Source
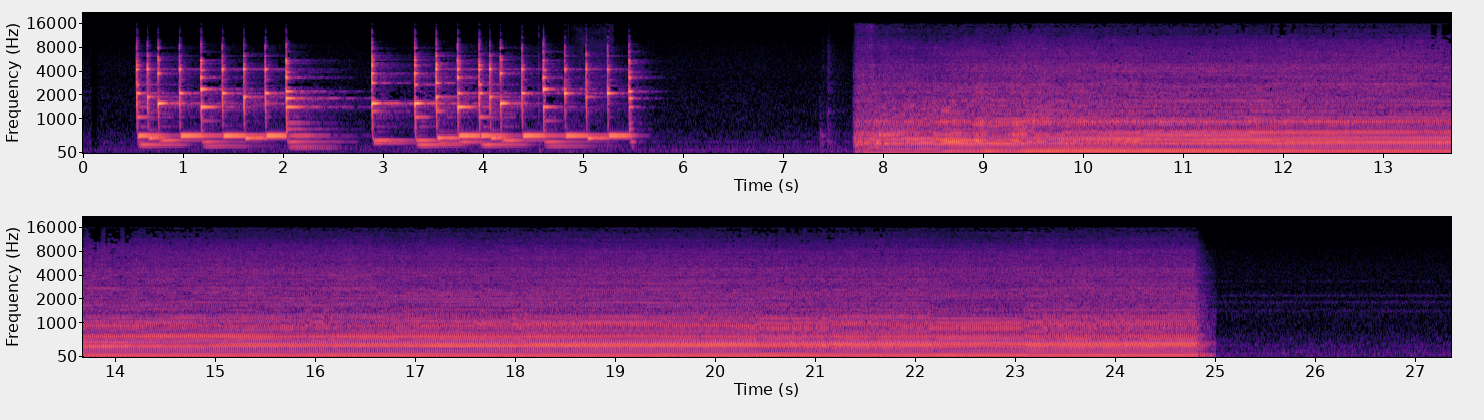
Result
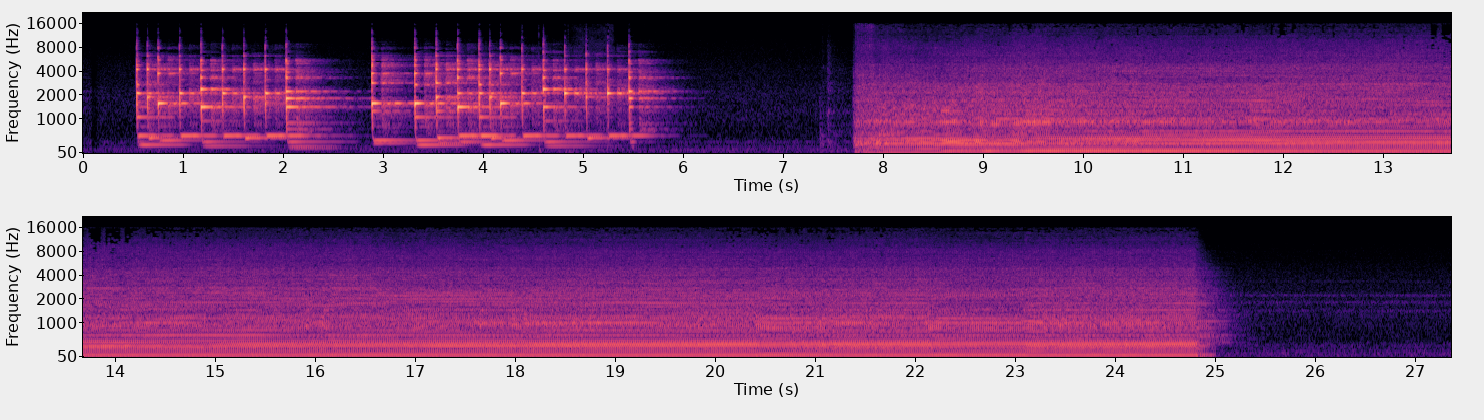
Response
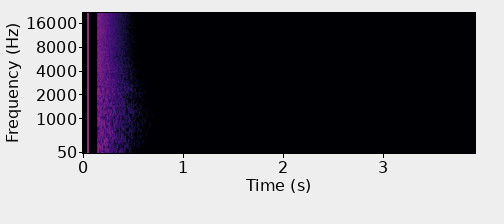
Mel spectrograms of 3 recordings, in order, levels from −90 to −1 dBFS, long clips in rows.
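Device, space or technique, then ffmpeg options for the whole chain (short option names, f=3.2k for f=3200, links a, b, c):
filtered reverb send: -filter_complex "[0:a]asplit=2[a][b];[b]highpass=f=560:w=0.5412,highpass=f=560:w=1.3066,lowpass=3.5k[c];[1:a]atrim=start_sample=2205[d];[c][d]afir=irnorm=-1:irlink=0,volume=-1.5dB[e];[a][e]amix=inputs=2:normalize=0,volume=-1.5dB"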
